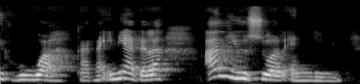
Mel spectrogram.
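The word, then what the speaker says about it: רוח: Nah, ini membacanya bukan ruha, tetapi membacanya dengan ruah. Ya, bukan ruha, tapi ruah.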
